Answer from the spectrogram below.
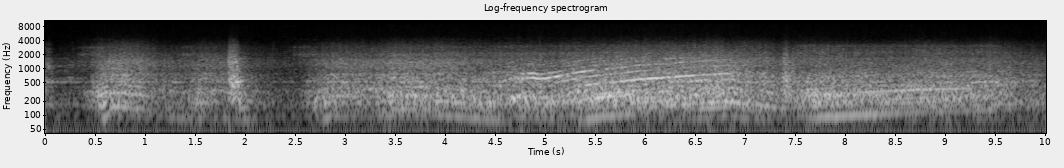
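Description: At midnight, a new car being stolen by two men has its engine turn over and roar as it pulls away, its pitch climbing steadily as it gathers speed under a continuous, loud rumble with no voices.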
